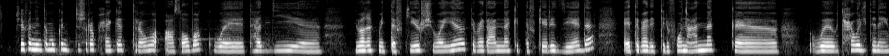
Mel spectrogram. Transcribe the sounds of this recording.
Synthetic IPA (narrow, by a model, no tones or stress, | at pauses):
ʃæjefʔenːʔent̪æmomkent̪eʃɾˤɑbħaːɡæt̪ɾˤæwːæʔʔɑ̰ʕsˤɑːbɑkwet̪ɦæd̪ːi | d̪mæːɣækmeet̪ːæfkʰiːɾʃowæjːæwet̪ebʕod̪ʕanːæket̪ːæfkiːɾezːejæːd̪æt̪ebʕed̪et̪ːelefoːnʕanːæk | wewet̪ħaːwelt̪ænæːm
